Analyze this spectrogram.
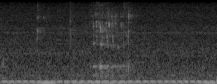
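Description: A young man gulps a drink.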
